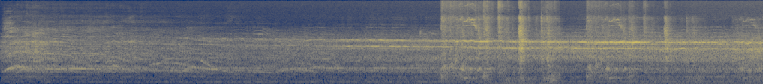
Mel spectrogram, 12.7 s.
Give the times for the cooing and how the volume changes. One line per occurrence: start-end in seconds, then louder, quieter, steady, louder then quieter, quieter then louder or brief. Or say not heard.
7.0-12.6 quieter.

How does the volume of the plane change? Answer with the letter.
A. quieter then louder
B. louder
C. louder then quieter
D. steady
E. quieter
B.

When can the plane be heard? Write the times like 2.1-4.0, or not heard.
0.0-12.6.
